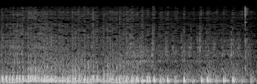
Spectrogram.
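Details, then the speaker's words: Honda CRF trail bike bought used, engine previously rebuilt, seized while riding then restarted: rough, clattery rev with uneven knocking and scraping; loose piston slap from bore scored by earlier seizure. "kasar kedengaran suara piston yang oblak diakibatkan bekas ngejam atau bekas macet ke boring seperti itu."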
